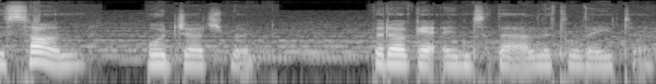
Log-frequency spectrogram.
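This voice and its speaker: Over music in the background, a woman speaks at a medium pitch. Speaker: digital artist. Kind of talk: art timelapse narration with game lore.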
